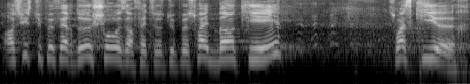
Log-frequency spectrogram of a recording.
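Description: A deadpan Swiss comedian with a rather high voice and a Swiss French accent, speaking slowly and haltingly from a large stage. His words ring out with a long hall reverb, and clear noise sits underneath. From Switzerland. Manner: deadpan, hesitant, many fillers. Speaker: stand-up comedian.

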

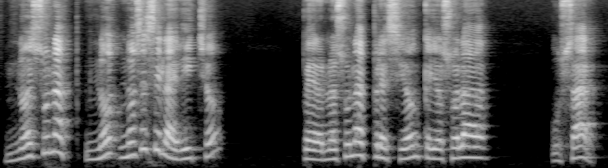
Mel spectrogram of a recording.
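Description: A man with a Spain Spanish accent delivers a combative, mocking YouTube rant. His voice sits high and swings widely in pitch as he jeers. The tone stays insulting throughout. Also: expressive, normal speed. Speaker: YouTube commentator. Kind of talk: ranting commentary video.

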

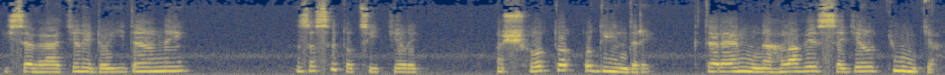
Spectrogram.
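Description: A woman reads a children's book aloud in a mid-pitched voice. Her storytelling is expressive, as she carries the listener through each scene. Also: rough recording. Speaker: audiobook reader. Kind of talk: children's audiobook narration.

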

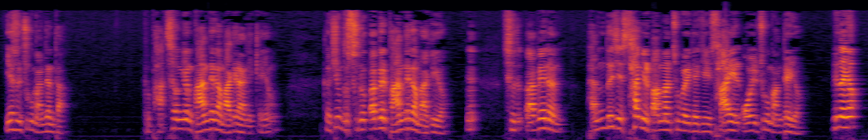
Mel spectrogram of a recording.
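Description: A man preaching a dawn sermon as pastor, exhorting his congregation with frequent questions and reading scripture aloud. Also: on the high side. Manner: exhorting, asks the congregation "예?" often; reads scripture slowly, acts out quoted voices loudly.

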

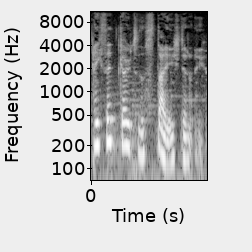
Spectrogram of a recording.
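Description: A female gaming video creator offers casual gameplay commentary, squealing with delight at cute things and muttering asides under her breath. Her low-pitched voice has lively intonation and a slightly slow pace, with music playing in the background.

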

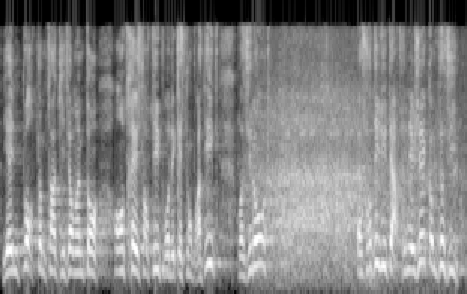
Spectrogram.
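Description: A man playing a flustered, stammering male theatre director in a live comedy sketch, hesitating and then bursting into shouts. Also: high-pitched, fast talker, natural voice. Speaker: comic stage performer. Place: theatre stage with live audience. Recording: live stage recording, audience noise.

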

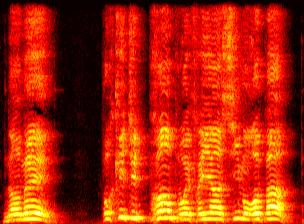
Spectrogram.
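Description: A woman doing a short-tempered, yelling lizard. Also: lowish voice, fairly even intonation, moderate pace, natural voice. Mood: annoyed. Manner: yelling, annoyed. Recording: roomy, distant mic, faint guitar.

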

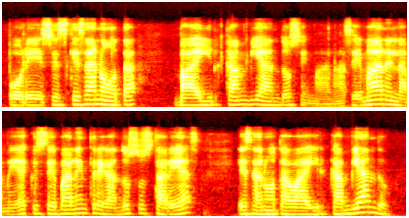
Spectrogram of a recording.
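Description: A man's voice: mid-range voice, a little fast, a bit bright. A Colombian man with a congested, nasal voice, explaining things informally to his online class as their teacher and often checking they follow. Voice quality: nasal, stuffy nose. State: congested with a blocked nose. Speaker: English teacher. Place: online class call with screen share.

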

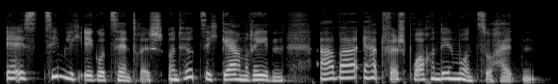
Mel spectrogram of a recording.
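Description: A woman's voice: on the high side, sing-song, normal speed, vocal fry, darkish tone, dry recording, pitched above the performer's own voice, full character voice. A woman voicing an exasperated, bookish teenage girl in an audiobook, with a dry close sound. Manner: exasperated, defensive.

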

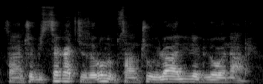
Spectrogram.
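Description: A young man commentating his own online football game, talking to the players on screen and swinging from low mutters to excited shouts. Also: racing.

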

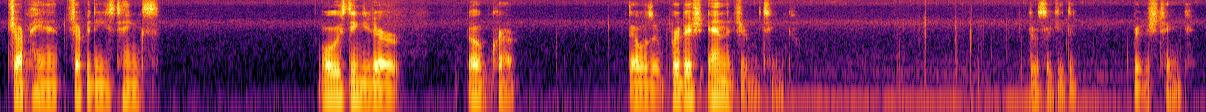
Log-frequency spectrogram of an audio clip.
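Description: Young guy rambling thru his tank game, gets hyped fast, jokey, home mic. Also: medium pitch, gravelly. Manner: rambling, easily excited, jokey. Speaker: gaming channel host. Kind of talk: excitable gameplay commentary.

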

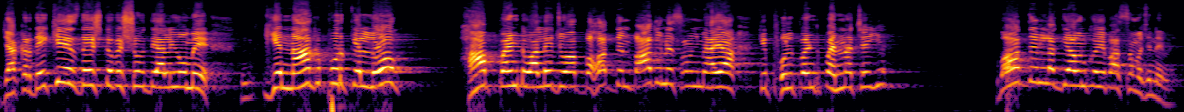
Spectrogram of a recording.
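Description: A man's voice: very high voice, normal speed, fairly bright tone. A man in his thirties from India giving an impassioned political speech to an audience, fiery and rhetorical, firing pointed questions. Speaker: speaker at a public meeting. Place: large hall before an audience. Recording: reverberant hall sound.

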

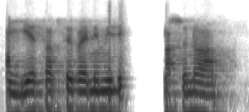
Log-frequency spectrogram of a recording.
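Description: A male caller comes through a thin, crackly call line that keeps cutting out, his voice narrow and tinny. He speaks slowly and flatly, with little rise or fall. He stops and repeats words as the signal breaks. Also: mid-range voice. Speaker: caller on a livestream debate. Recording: tinny phone-like call audio, distant.

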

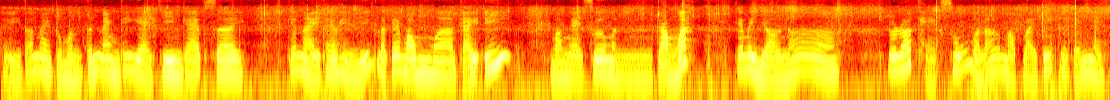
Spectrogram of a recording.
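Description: A woman's voice: medium pitch, lively intonation, fairly quick, slight background noise. A woman, chatting casually to viewers while picking in her garden. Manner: chatty, addresses viewers often. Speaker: vlogger, mother. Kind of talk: casual garden vlog chat. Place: outdoor home garden.

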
